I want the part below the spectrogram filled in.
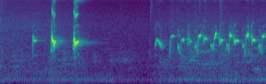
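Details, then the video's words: Garuda-type yellow-vented bulbul in rough ngriwik chatter, used to teach young birds: three loud, ringing single notes with gaps, then a quick string of rising and falling chirps that speeds up toward the end. "suara burung trucukan garuda lanjut trucukan ngriwik kasar ini pas tuk terapi trucuk muda ajar bunyi"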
